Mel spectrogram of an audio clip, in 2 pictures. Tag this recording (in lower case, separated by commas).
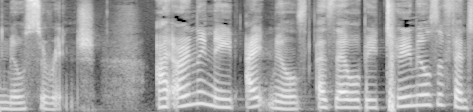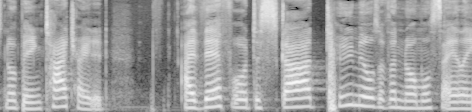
speech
